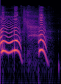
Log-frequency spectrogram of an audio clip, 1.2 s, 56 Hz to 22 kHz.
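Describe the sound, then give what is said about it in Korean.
A person imitates Coco, a six-year-old poodle, barking suddenly at 5 a.m., with two drawn-out, rising-then-falling yelps, fairly loud, separated by a short breathy rasp, then a few faint clicks. “음 코코야 왜 그래 새벽에 갑자기 짖길래 저는 밖에서 발소리가 나서 그러나 보다 하고 다시 잠들었습니다”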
